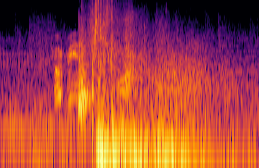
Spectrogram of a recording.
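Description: Naval artillery fire in the World of Warships video game: a sharp, heavy boom bursts out after a brief voice-like call, then a loud rumbling roar and decay linger for over a second.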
